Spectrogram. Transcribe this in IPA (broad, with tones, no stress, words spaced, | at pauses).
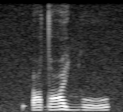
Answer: ʔə˨˥dˤɛ˧˥˧ ʎo˧˩˧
